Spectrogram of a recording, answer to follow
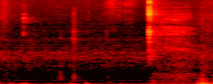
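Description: Handling noise from a handheld microphone being picked up: low bumps and a few small clicks, the sharpest about one and a half seconds in.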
